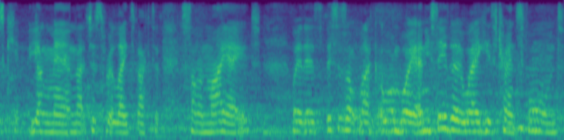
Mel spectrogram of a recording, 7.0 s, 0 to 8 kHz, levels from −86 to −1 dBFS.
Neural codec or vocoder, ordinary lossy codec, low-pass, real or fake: vocoder, 24 kHz, 100 mel bands, Vocos; Opus, 64 kbps; 7.2 kHz; fake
